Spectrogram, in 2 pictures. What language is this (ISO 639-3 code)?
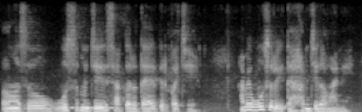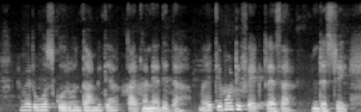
kok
